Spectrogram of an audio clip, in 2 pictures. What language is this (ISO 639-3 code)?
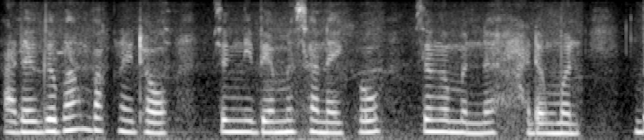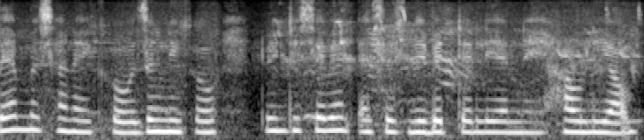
brx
